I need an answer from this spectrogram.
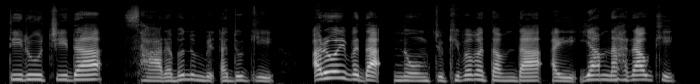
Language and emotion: Manipuri, happy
